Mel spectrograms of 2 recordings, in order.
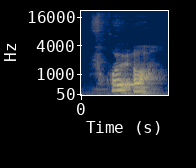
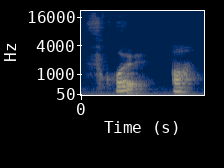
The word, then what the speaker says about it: frøer: So the plural form is frøer. Frøer. So F and the R in the throat, and then frø. The ER makes an A.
